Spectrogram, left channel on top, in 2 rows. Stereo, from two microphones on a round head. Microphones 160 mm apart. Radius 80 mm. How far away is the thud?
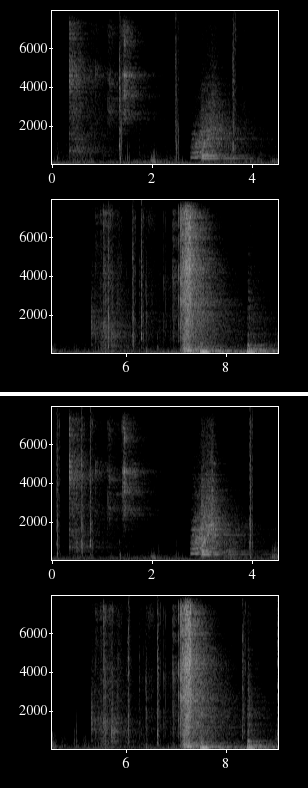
About 1.0 m.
